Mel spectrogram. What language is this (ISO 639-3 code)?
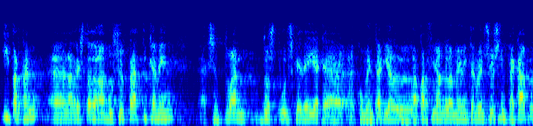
cat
